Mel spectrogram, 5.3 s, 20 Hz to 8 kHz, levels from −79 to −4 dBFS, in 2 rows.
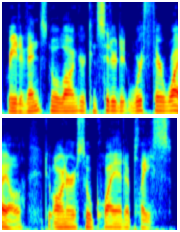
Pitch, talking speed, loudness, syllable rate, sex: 110 Hz, 170 wpm, -19 LUFS, 4.7 syllables/s, male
